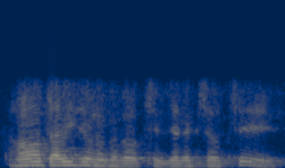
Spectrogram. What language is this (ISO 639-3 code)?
ori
